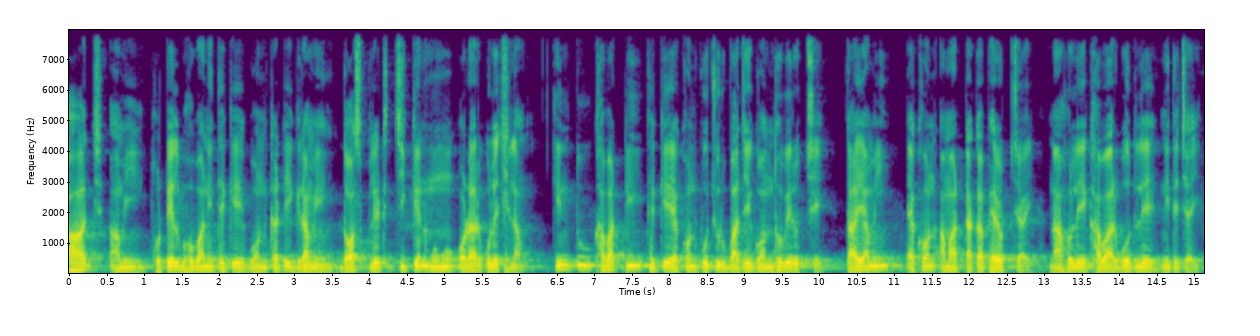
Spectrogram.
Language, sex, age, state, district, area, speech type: Bengali, male, 45-60, West Bengal, Purulia, urban, spontaneous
